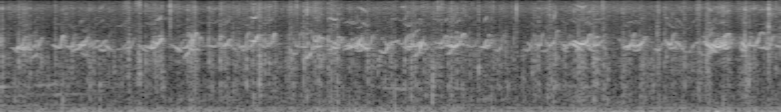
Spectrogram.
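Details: Coloured chickens producing a busy chorus of short, high, wavering peeps that repeat without pause, with light tapping and low background rumble.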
